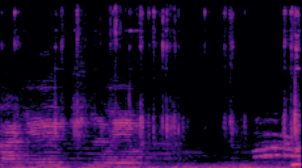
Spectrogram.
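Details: A pet budgerigar chatters in a quick run of warbled, buzzy notes while playing with and "talking" to its favourite bell, which rattles.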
